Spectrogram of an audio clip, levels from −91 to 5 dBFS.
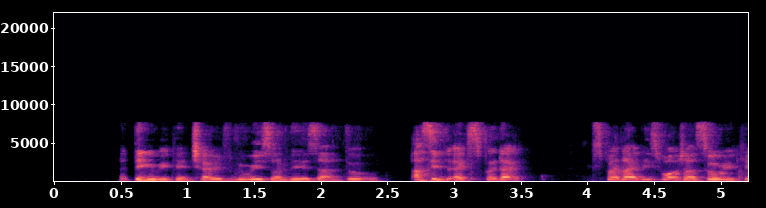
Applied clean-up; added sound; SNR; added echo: neural mask model DeepFilterNet 3.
